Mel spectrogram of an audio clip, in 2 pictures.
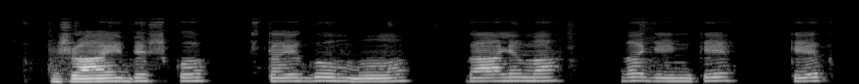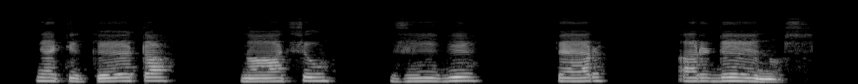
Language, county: Lithuanian, Klaipėda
